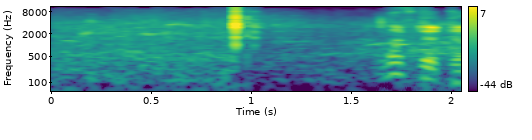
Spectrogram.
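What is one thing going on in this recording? A wooden bat cracks against a baseball.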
